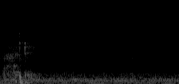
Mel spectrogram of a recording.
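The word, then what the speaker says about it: ある: This character for the Chinese pronunciation is read as you, but its Japanese pronunciation is aru.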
